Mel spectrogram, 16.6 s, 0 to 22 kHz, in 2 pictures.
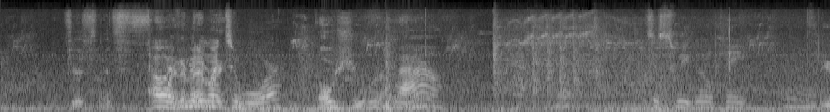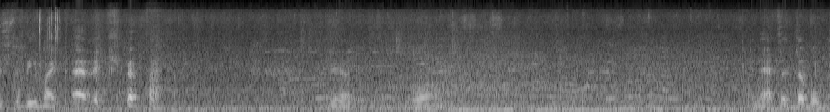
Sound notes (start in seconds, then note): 11.6 laughs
